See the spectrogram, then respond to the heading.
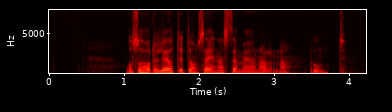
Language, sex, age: Swedish, female, 55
